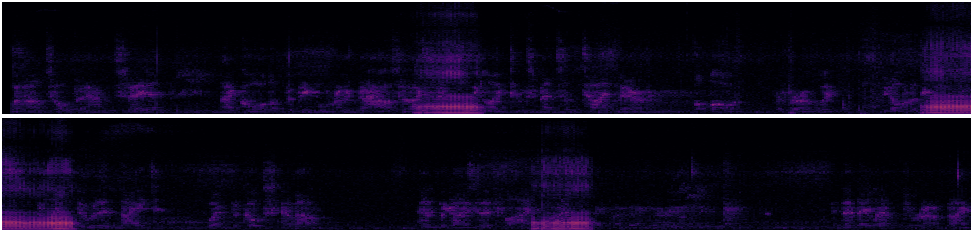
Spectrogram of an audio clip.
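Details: Pug napping: three loud, rattling snores a few seconds apart over quieter snuffly breathing from a small flat-faced dog; snoring.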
